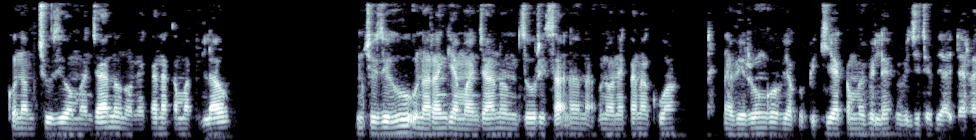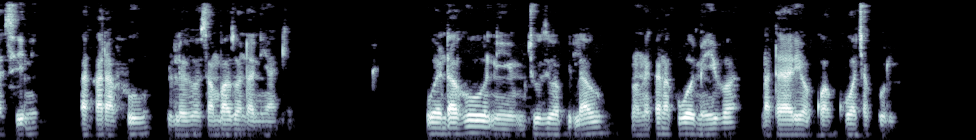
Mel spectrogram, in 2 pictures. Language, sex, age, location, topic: Swahili, male, 18-24, Mombasa, agriculture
